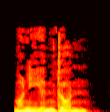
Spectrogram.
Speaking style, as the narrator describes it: he said softly

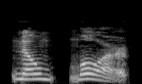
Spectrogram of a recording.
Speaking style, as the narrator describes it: I pleaded hoarsely

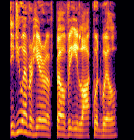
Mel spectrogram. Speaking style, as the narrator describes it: Laughing merrily, she asked

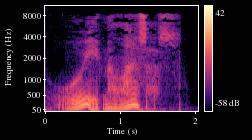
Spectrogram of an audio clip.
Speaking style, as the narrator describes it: I said faintly

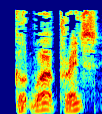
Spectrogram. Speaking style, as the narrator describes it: he growled

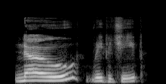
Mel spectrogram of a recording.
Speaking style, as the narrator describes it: said the King very firmly

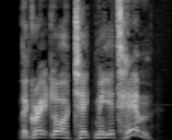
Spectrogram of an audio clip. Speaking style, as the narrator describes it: one of them cried

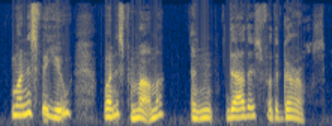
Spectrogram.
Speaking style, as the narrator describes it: in a choking voice I said

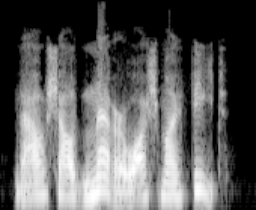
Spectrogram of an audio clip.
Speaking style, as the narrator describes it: With great emphasis he exclaimed

